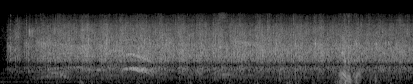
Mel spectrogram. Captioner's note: applause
